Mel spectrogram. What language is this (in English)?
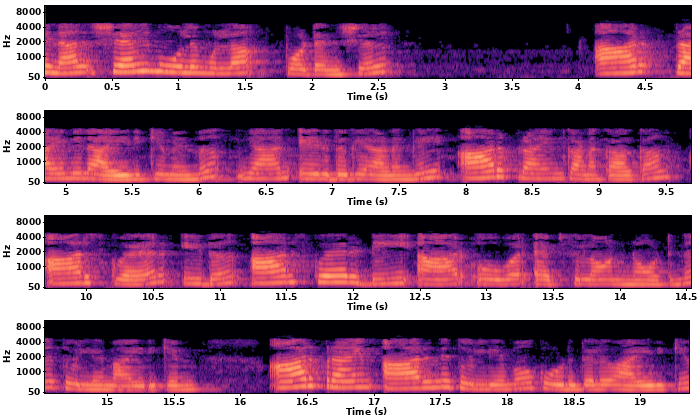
Malayalam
